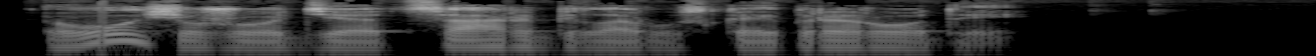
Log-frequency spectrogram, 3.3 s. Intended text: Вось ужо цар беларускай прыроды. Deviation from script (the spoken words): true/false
true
